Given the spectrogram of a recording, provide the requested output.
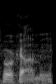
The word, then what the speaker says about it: Murakami: It's Murakami. That's gonna be an out. Or no, base hit. Sorry, excuse me. I just looked up. Yo, this guy's name's fucking sick. Munetaka Murakami.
